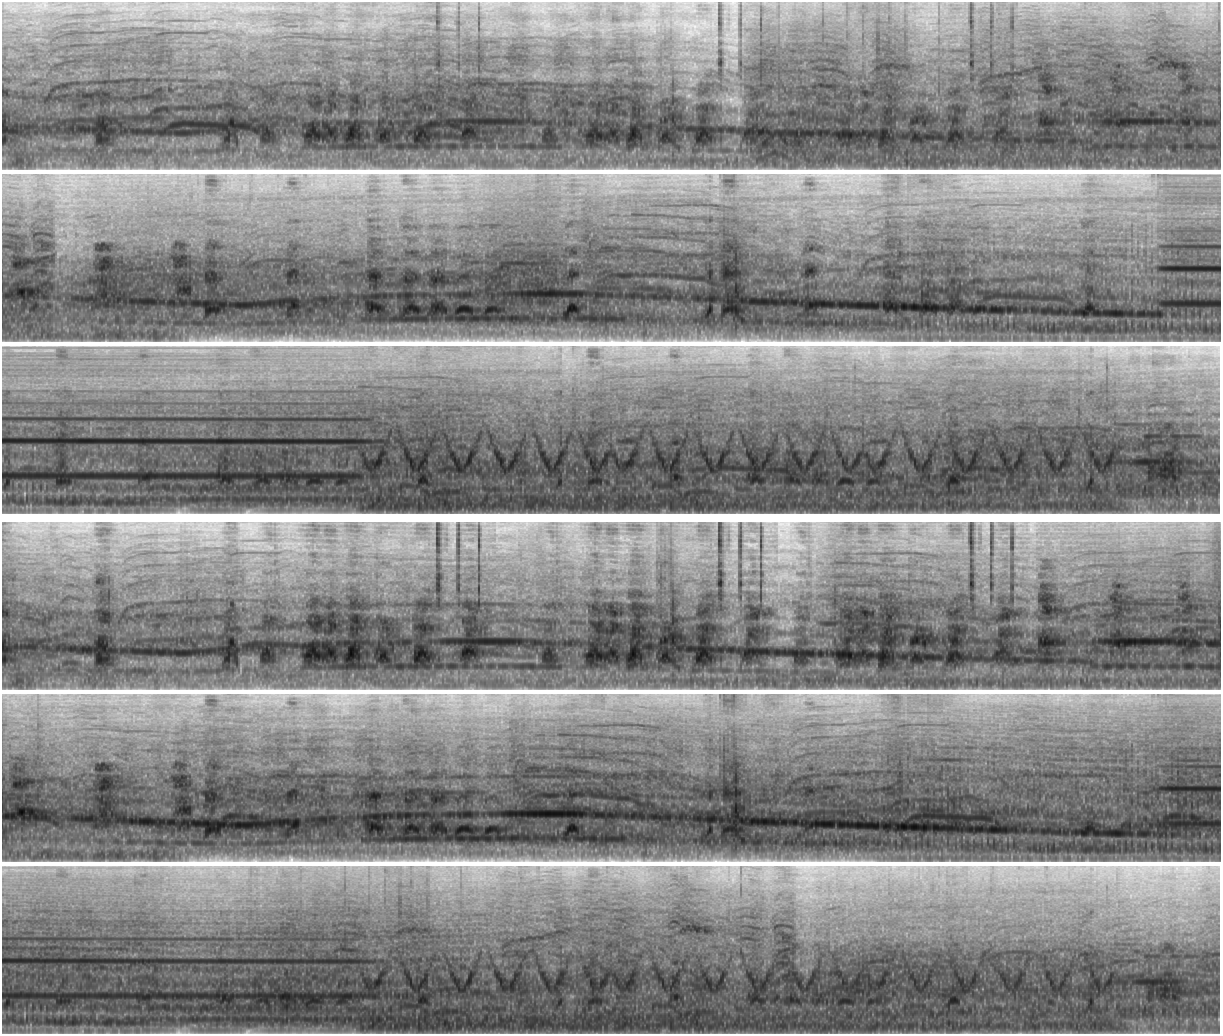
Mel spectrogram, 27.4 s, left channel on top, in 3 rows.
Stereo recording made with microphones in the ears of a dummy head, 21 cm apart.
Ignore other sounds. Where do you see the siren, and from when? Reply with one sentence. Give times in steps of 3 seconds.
In this clip you hear the siren on the right from 0 s, in the centre from 15 s and on the left from 18 s.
